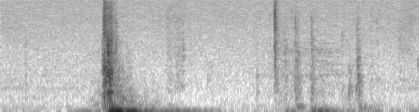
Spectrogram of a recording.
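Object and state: Solid-sounding truck door.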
